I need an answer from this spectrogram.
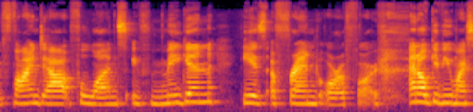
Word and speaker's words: M3GAN: got out of seeing Megan It's not Megan it's Megan I feel like some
